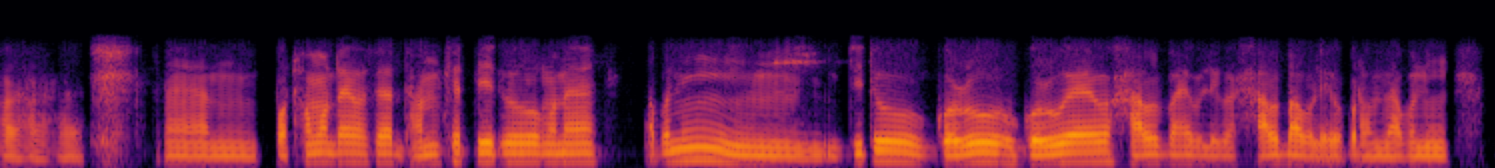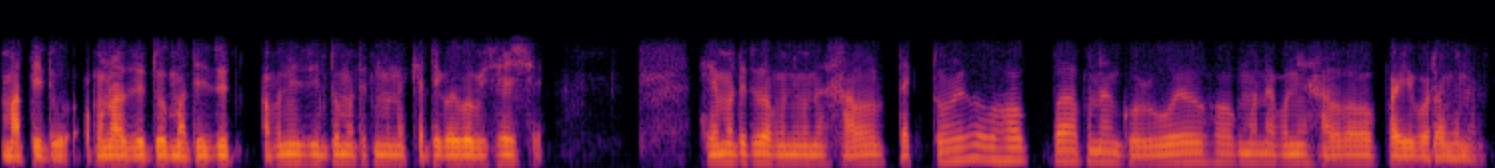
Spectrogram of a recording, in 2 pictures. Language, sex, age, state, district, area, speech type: Assamese, male, 18-30, Assam, Sivasagar, rural, conversation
